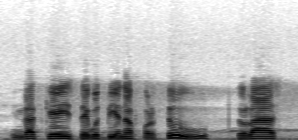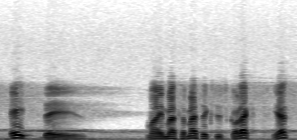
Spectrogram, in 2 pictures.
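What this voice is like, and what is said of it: Fake foreign accent. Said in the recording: “you can forget that phony accent”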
